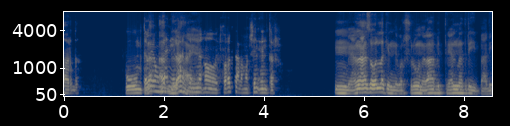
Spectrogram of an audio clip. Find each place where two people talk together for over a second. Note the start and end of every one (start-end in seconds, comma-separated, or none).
1.6-2.9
